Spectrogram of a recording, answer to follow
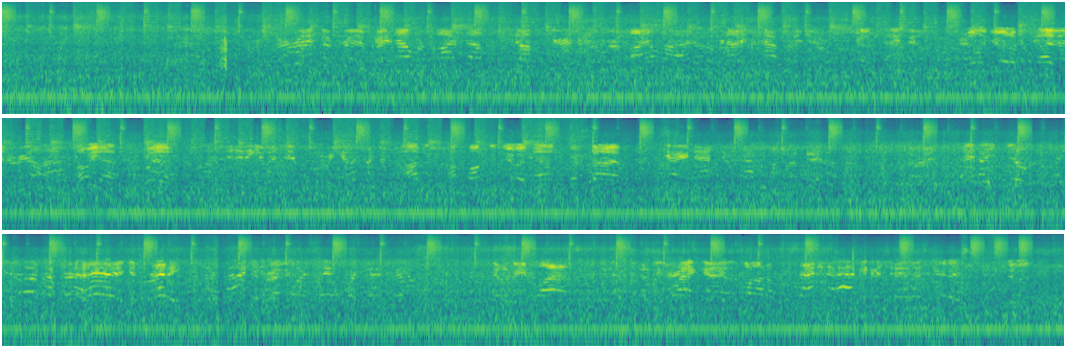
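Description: Steady, loud drone of a jump plane's propeller engine heard from inside the cabin during the climb to altitude.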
